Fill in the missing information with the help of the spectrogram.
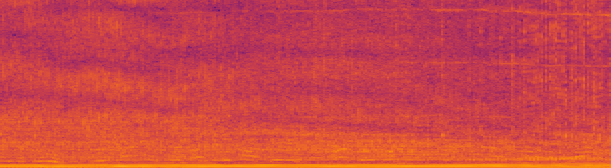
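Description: Tractor diesel engine running at steady high revs under load while dragging a disc harrow through loose dirt.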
